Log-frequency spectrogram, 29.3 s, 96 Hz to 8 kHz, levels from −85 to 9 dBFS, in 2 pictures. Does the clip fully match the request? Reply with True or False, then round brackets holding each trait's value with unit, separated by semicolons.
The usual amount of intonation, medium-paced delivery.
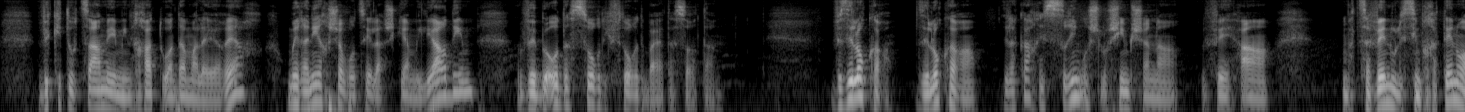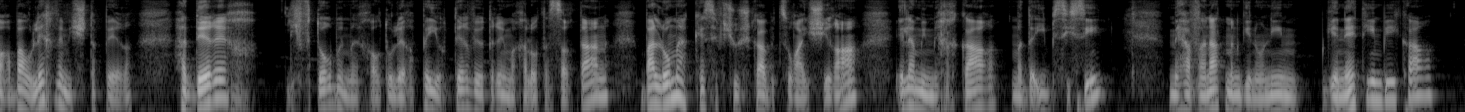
False (5.8 semitones; 120 wpm)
